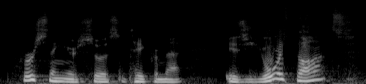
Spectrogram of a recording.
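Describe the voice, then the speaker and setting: Mellow-voiced male preacher in a reverberant church. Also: medium pitch, lively intonation. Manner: earnest preaching with slow, emphatic repetition. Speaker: pastor. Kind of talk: sermon. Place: church sanctuary. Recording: long reverb of a church hall.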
